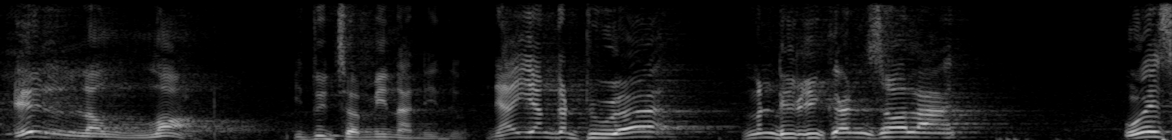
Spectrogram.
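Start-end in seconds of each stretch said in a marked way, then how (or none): none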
